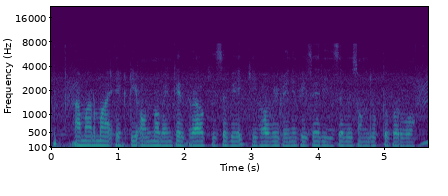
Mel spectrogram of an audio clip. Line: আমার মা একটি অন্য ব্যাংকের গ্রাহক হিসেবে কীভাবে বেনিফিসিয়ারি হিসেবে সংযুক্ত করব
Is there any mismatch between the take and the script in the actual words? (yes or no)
no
